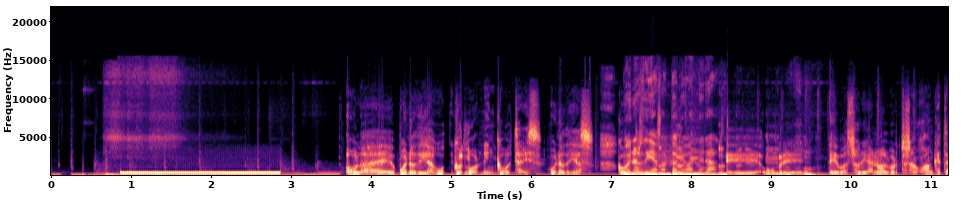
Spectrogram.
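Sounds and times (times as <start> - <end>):
lively music bed: 0.0 - 11.2
telephone dial tone: 0.8 - 2.9
speech: 4.6 - 11.2.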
